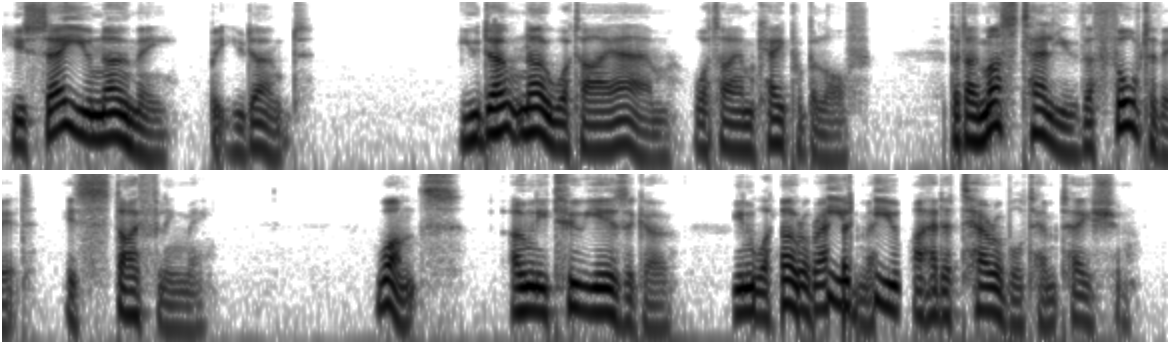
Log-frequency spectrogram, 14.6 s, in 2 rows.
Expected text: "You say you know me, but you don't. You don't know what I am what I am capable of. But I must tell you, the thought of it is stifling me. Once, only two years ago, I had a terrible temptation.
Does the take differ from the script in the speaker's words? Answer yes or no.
yes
